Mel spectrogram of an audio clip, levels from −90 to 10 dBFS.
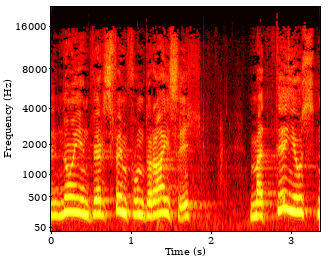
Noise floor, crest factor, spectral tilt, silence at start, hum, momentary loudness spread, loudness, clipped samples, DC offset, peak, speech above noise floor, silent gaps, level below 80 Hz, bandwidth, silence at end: -43 dBFS; 12 dB; -4.5 dB/octave; 0 s; none; 7 LU; -13 LUFS; under 0.1%; under 0.1%; 0 dBFS; 31 dB; none; -52 dBFS; 16.5 kHz; 0 s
